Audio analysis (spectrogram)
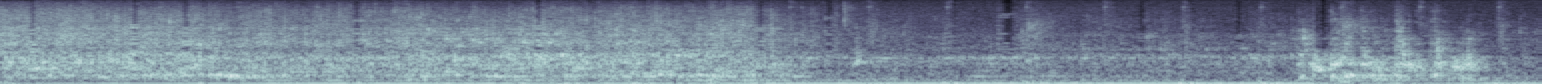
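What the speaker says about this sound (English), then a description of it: "When you pour water into the bowl, you are doing the same thing as pulling the lever to flush." A toilet flushed by pouring a bucket of water straight into the bowl: loud, close rushing and gurgling water draining for several seconds, steady with a few surges, no talk.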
